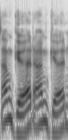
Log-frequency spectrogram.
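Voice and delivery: ordinary talk, nothing marked

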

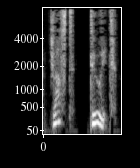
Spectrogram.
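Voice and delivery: high, slow emphatic command; fierce. A narrator's reading. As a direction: spell out the order fiercely, drawn out. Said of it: "she repeated fiercely".

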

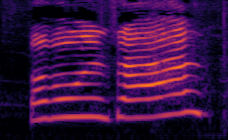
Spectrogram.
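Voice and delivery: sing-song pet voice, rising up high; high pet talk. Real, not acted. Coaxing cat to come inside.

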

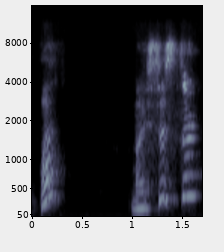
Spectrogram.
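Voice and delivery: high-pitched incredulous question; astonished, rising sharply; retold disbelief. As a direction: echo the news back in mock shock, voice leaping up. Omar retold, shocked by the news.

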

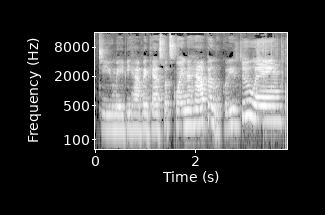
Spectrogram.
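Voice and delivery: plain reading voice

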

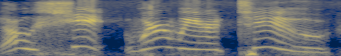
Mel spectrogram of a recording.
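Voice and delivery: high, loud, delighted exclamation; excited welcome. Retold or imitated. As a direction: act out friends cheering a newcomer in. Acting out friends' excited welcome.

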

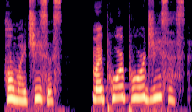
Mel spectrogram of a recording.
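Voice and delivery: loud and high, breaking into sobs; sobbing cry. A narrator's reading. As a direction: wail it through sobs. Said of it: "I sob uncontrollably now".

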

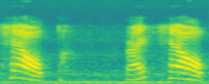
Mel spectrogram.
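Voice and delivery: HELP drawn out to a finished LP; có âm cuối. Shown as a demonstration. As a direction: model the ending of HELP. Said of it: "có cái âm ở phía sau". (đọc "help" rõ âm cuối)

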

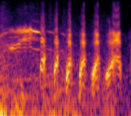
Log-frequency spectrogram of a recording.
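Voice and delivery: staccato cackling laugh; gleeful laugh. Real, not acted. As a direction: laugh in a rapid gleeful burst. Gloating while beating up game enemies.

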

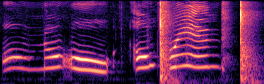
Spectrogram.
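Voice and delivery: high, cooing pity; mock tearful sympathy. Comforting a crying angry friend, mock tearful sympathy. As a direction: coo over a friend in mock distress.

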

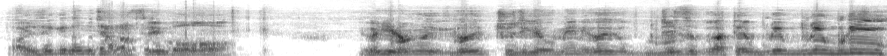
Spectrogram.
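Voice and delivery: very soft, conspiratorial aside; hushed grumbling. Acted. Coworkers sizing up a show-off newcomer among themselves, hushed grumbling. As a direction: mutter it low, out of the newcomer's earshot.

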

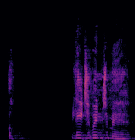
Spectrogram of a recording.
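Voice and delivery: ordinary delivery

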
